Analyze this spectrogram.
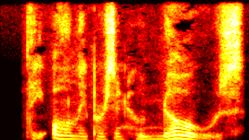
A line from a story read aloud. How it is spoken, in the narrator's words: his voice dropped to a whisper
